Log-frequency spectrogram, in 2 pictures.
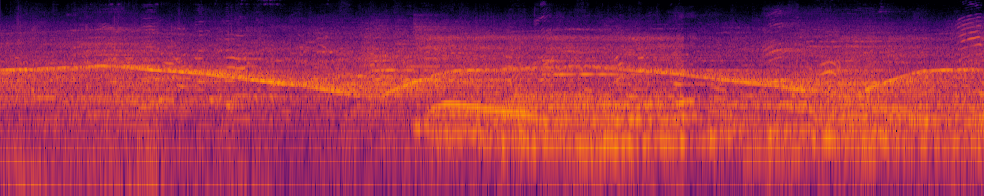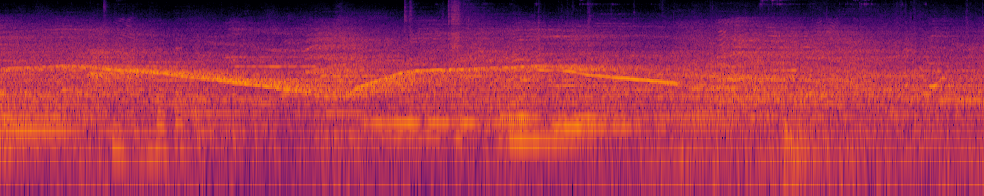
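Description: Electronic wail siren of a small electric fire-truck ride, sweeping slowly up and falling back about every four and a half seconds, four times over, and cutting off near the end.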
